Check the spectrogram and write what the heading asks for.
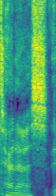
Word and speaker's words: XS: 10S. Yeah, it's pronounced 10S.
